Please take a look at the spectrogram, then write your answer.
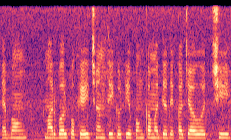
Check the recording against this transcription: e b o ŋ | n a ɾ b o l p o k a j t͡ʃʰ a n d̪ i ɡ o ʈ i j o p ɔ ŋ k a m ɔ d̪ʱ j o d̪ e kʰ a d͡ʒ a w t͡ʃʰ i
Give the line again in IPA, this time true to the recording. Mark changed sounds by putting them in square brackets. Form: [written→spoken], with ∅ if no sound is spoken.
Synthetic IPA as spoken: e b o ŋ | [n→m] a ɾ b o l p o k [a→e] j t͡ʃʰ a n [d̪→t̪] i ɡ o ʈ i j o p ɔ ŋ k a m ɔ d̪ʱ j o d̪ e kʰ a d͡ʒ a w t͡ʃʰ i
